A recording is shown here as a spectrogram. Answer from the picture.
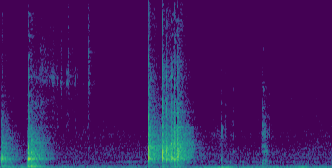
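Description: Kitchen things handled on a table: a sharp clink with a short ring as a ceramic bowl is set down, then a longer rattling scrape about two seconds in and a small click near the end.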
